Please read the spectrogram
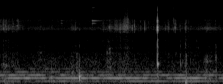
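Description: Blue pit bull gnawing on a piece of driftwood: scattered clicks and knocks of teeth on wood, the sharpest a little over a second and a half in, over a steady low drone.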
